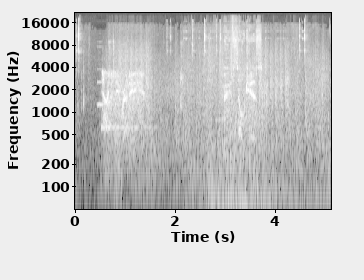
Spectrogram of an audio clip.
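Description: A P-51 Mustang fighter in Steel Division: Normandy 44 strafes an anti-tank gun, a steady rumble of engine and cannon fire across the clip, with a voice talking over it.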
